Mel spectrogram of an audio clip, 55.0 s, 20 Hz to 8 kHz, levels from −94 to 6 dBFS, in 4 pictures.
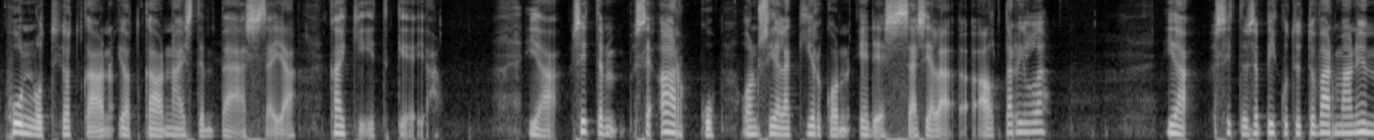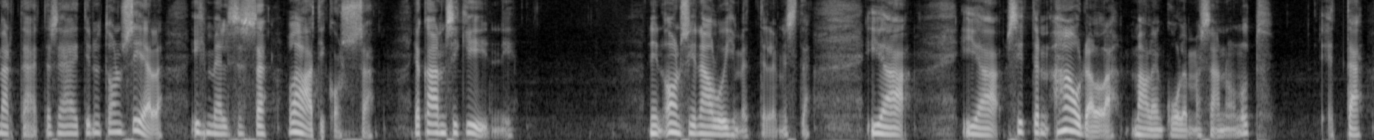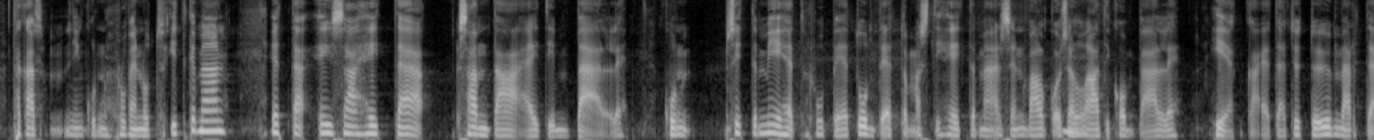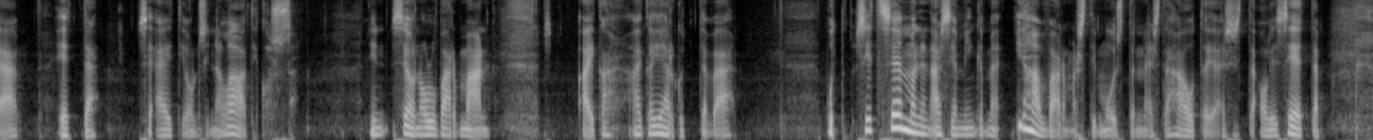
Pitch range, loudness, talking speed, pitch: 130-180 Hz, -23 LUFS, 115 wpm, 150 Hz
